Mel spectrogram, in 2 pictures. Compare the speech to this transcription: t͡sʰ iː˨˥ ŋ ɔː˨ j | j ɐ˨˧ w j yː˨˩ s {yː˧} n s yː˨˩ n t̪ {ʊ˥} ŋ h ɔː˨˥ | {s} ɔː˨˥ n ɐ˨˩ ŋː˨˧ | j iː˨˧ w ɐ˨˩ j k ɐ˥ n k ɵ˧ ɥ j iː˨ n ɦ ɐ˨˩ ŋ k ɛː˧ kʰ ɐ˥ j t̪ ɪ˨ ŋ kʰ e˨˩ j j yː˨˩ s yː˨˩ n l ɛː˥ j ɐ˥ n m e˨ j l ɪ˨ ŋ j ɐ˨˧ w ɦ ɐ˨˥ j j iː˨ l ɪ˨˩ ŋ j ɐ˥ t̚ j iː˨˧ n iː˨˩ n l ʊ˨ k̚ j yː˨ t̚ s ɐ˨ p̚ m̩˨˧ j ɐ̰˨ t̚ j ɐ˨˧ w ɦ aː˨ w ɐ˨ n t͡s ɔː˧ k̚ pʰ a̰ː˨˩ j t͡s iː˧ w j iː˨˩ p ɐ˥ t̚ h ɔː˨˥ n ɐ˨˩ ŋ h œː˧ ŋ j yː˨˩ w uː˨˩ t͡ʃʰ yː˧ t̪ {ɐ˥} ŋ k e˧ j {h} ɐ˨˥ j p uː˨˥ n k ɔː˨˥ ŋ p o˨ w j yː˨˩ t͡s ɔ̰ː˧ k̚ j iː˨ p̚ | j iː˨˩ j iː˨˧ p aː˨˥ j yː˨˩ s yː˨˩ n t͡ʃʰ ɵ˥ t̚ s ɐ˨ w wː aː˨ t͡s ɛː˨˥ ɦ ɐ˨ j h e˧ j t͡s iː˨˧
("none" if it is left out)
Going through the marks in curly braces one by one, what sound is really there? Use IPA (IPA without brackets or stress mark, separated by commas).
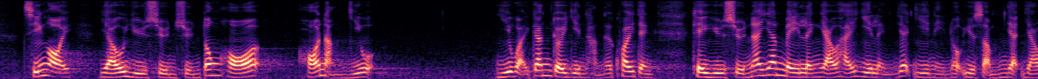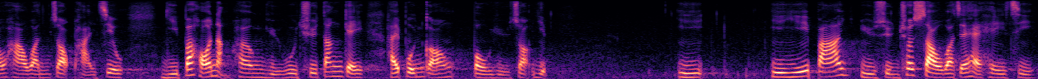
yː˨˩, ʊ˥, h, ɐ˥, h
